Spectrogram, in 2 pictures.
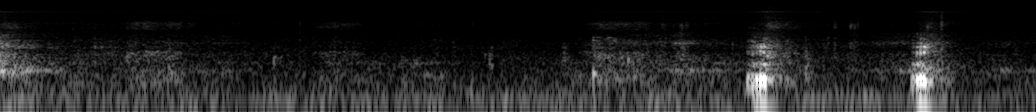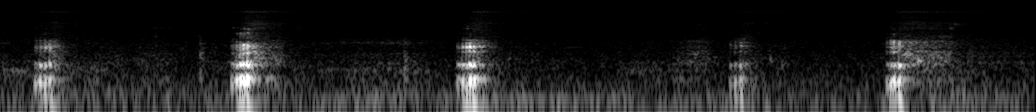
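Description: A boar grunts in short, separate bursts, about eight over several seconds, near a sow being checked for heat, against a quiet, faint background.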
